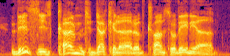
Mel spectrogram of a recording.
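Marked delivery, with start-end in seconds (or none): none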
